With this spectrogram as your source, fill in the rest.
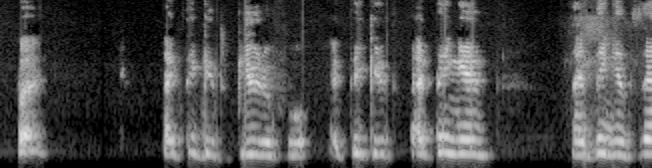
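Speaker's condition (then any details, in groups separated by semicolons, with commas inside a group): Aicardi-goutieres syndrome; able to speak, unusual for condition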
